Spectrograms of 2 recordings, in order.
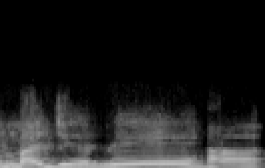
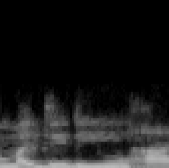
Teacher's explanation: را کھڑی زیر ہم پڑھتے ہیں نا ری، لیکن اس کو ہم امالے کے ساتھ پڑھتے ہیں، اس کو ہم پڑھتے ہیں مج رے ہا، اس کو ہم مج ری ہا نہیں پڑھتے. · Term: امالہ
